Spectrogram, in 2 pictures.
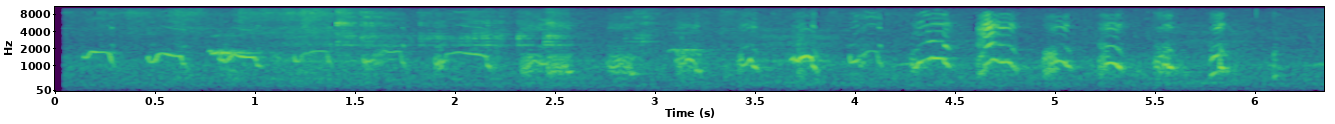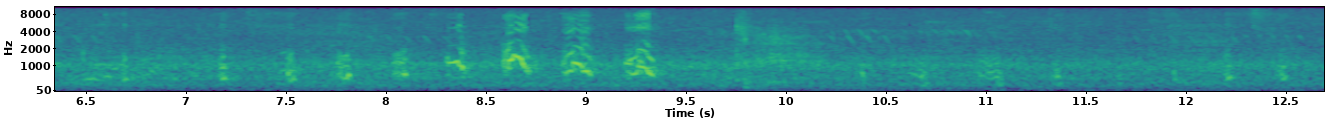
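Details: Indie, a female Weimaraner puppy not yet brought home, gives high, squeaky cries in quick succession, about three a second, each short and slightly arched, with a faint rustling background.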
